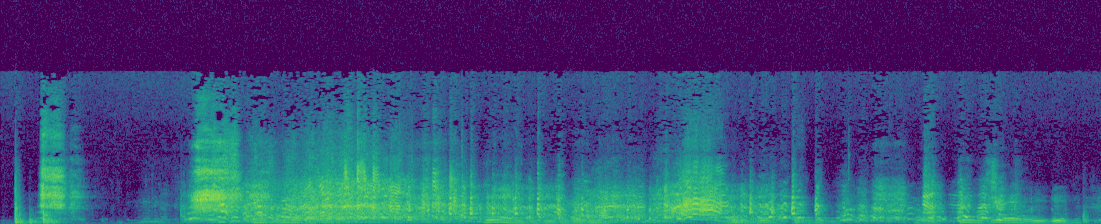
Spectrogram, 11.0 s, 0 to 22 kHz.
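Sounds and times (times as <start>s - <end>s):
audience laughing: 1.8s - 10.2s
high-pitched cry: 1.9s - 2.4s.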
